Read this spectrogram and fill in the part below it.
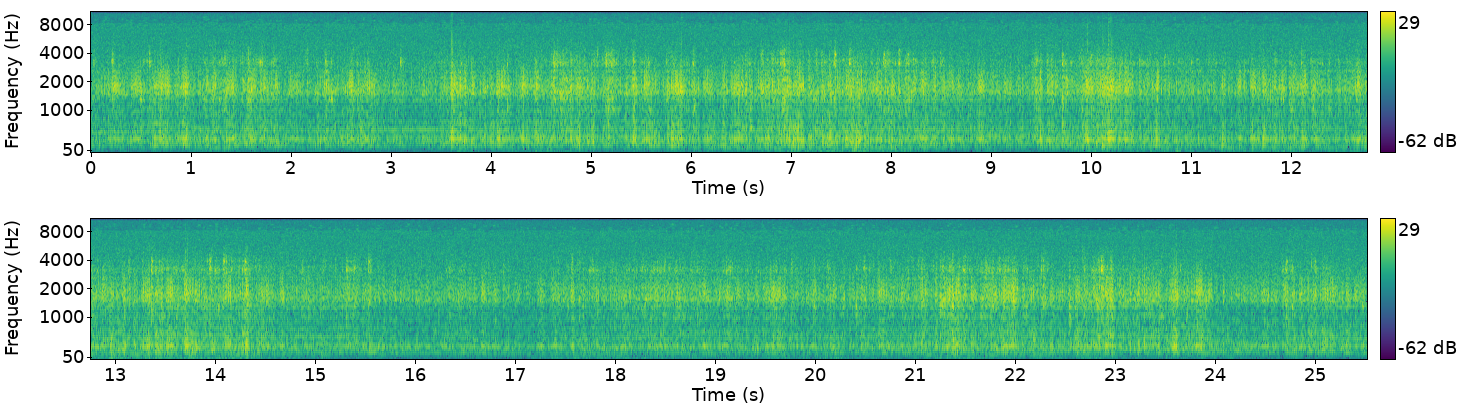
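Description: Tyres crunch and rumble over a gravel road.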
